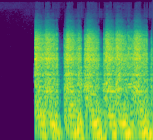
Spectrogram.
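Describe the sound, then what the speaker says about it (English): Soloed rhythm guitars with heavy distortion play in short chugging bursts, loud and dense with no other instruments, starting after a moment of silence. "So let's solo our rhythm guitars."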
